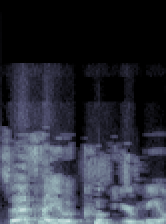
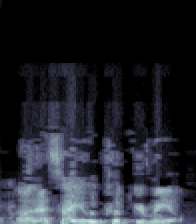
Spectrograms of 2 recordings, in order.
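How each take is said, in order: First: Said in the usual way. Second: Real laughter over the words; laughing. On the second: Real, not acted. Teacher repeats the line to the class, laughing. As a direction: still laughing after the ouch.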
